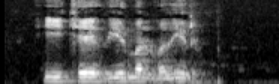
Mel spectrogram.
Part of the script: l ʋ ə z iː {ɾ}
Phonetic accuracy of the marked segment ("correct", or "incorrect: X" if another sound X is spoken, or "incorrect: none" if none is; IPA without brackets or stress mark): correct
